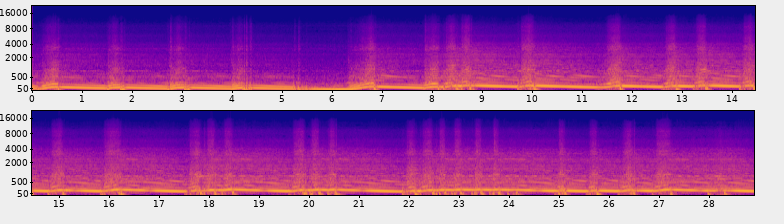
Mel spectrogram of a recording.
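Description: Car engine revved over and over as the accelerator pedal is pumped, heard at the tailpipe. For the first six seconds the revs rise and fall in quick blips about once a second. After that they stay higher and swing up and down every second or two, with many short, sharp cracks throughout.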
